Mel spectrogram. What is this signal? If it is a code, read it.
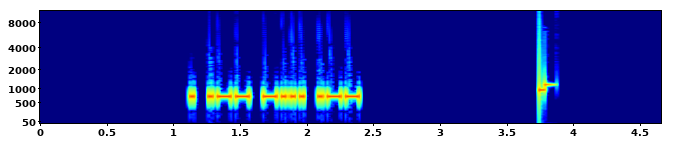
Morse code, heard as a keyed tone, about 35 wpm, 700 Hz. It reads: EWBW
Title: Four Challenging Letter-Number Combinations 35wpm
